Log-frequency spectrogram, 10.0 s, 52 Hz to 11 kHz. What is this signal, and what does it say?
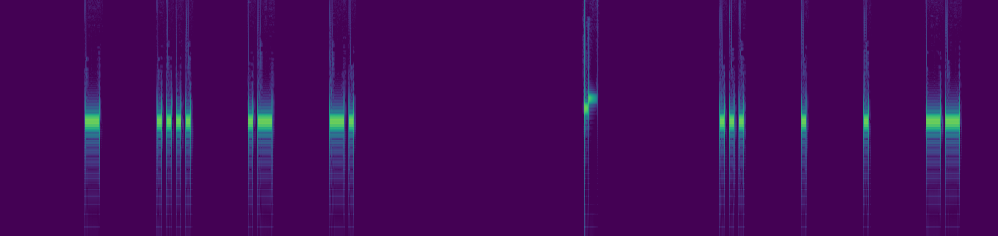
Morse code, heard as a keyed tone, about 25 wpm, spaced as for 12 wpm, 700 Hz. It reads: THAN SEEM
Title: 4x Character Spacing - Top 500 Words - 25wpm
